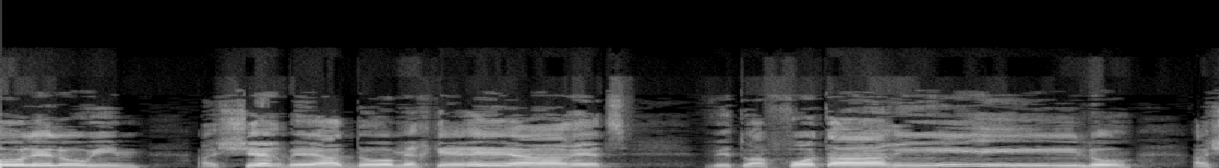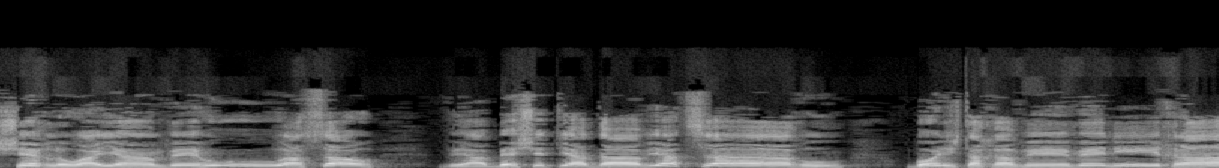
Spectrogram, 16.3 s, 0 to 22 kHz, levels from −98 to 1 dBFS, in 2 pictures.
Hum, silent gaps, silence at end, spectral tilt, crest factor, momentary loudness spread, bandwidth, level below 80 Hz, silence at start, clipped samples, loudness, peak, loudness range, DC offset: none; none; 0 s; -3.5 dB/octave; 16 dB; 13 LU; 12 kHz; -70 dBFS; 0 s; under 0.1%; -19 LUFS; -2 dBFS; 2 LU; under 0.1%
